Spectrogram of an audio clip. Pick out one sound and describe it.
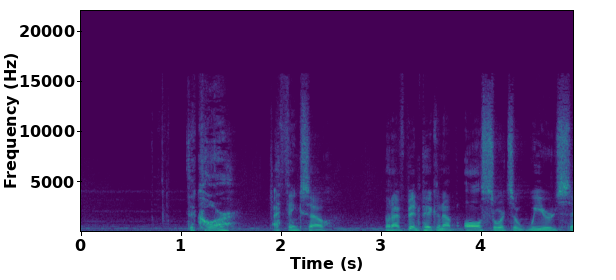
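A second man answers calmly in a deep voice.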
